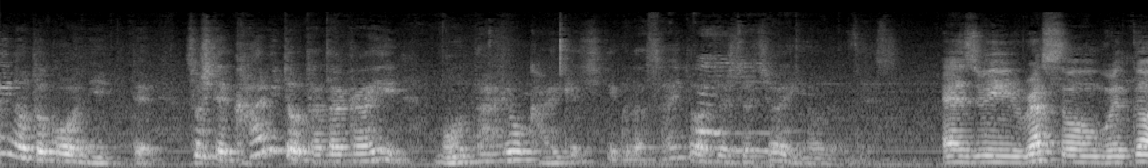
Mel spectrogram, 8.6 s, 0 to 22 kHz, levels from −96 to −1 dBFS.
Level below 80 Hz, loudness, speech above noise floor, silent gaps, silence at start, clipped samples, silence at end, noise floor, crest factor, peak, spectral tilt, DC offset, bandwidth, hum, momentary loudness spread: -56 dBFS; -25 LUFS; 21 dB; none; 0 s; under 0.1%; 0 s; -45 dBFS; 18 dB; -6 dBFS; -6 dB/octave; under 0.1%; 13 kHz; none; 15 LU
